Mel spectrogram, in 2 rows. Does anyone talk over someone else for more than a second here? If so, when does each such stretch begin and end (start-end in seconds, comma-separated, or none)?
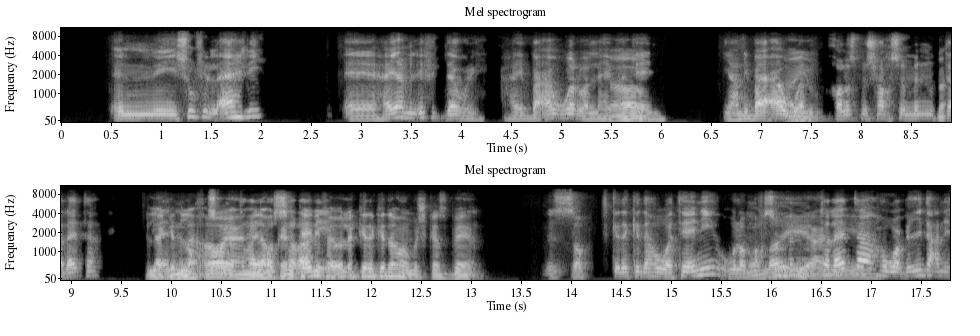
9.9-11.7, 15.7-17.0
